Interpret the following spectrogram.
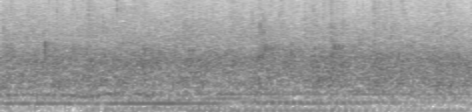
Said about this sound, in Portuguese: Dê um forte aplauso a Jesus por essa palavra.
